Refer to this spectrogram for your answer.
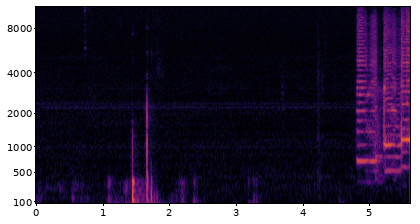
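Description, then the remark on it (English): A phone call fails to connect: after some faint handling clicks and thumps, three loud rising electronic tones play near the end, the intercept signal of an unreachable number whose phone is either switched off or out of service. “his phone's either off or he's out of service.”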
